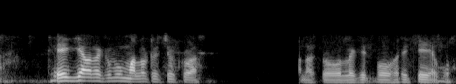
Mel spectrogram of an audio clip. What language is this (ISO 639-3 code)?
sat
